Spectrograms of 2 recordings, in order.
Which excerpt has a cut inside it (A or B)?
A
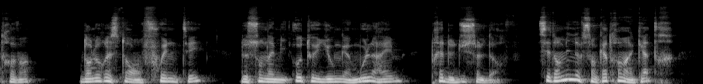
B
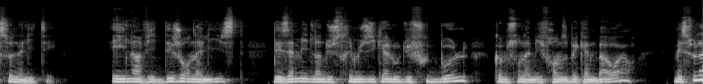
A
